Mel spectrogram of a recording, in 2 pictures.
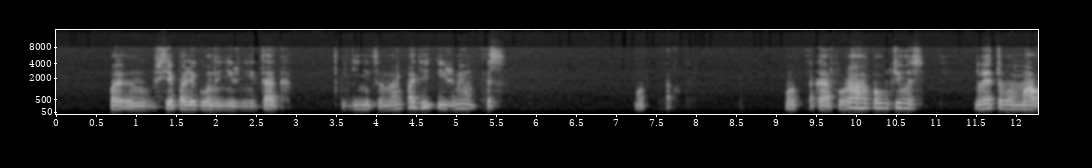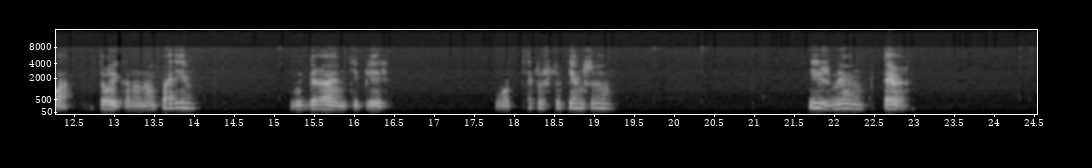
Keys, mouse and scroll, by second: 3.5 KP_1, 5.9 s, 8.0 middle click, 10.1 click, 12.7 KP_3, 15.1 ctrl+click, 19.7 click, 23.2 r.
